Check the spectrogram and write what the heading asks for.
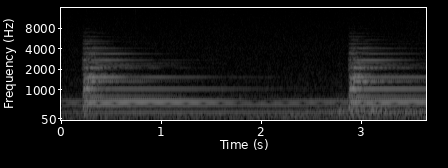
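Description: A church bell strikes the quarter hour, two strokes about two and a half seconds apart, each ringing out with a long, shimmering hum that lingers between them; no one speaks.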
